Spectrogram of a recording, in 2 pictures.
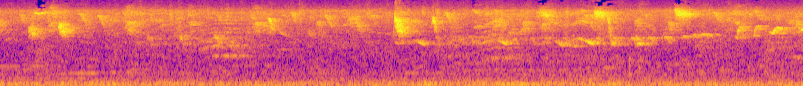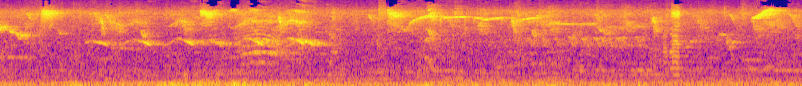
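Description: Many birds in an aviary calling at once: a dense mix of short chirps, whistles and squawks, some rising and falling, with no pause, over a steady low rumble.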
